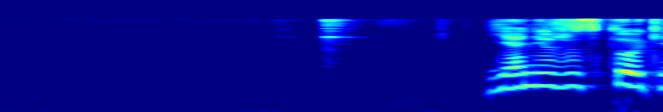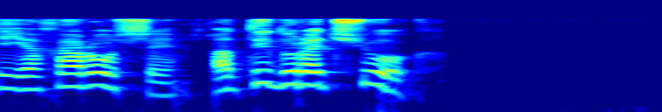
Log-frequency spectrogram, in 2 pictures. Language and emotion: Russian, neutral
